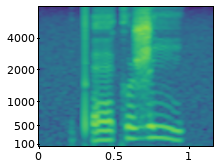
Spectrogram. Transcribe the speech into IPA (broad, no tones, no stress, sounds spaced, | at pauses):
pʼ ɛ k ʊ ʐ i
